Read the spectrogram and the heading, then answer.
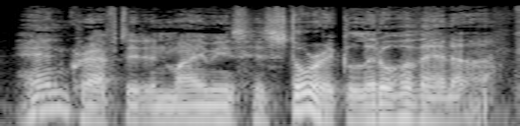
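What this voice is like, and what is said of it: Seductive, sultry voice. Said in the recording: “the sex operator voice ... It's very seductive.”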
